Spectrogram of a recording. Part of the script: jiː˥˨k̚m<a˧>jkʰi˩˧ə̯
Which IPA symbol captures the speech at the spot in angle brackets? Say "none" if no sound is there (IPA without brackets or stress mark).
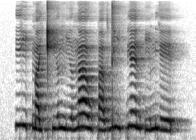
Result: a˩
